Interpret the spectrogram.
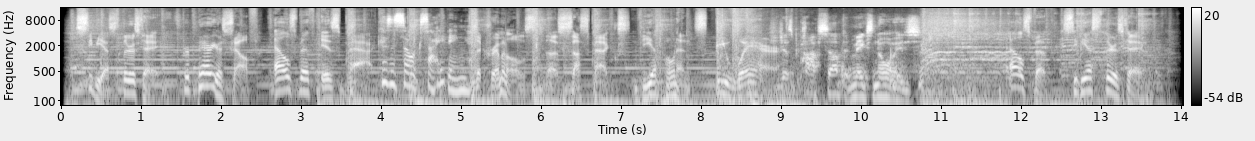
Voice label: PROMO, Witty · Engaging; Promo Demo Clips; Elsbeth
